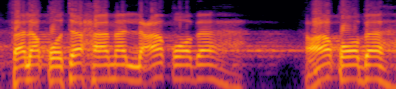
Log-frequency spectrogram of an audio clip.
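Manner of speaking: slow "فلا اقتحم العقبة" finishing on an audible "h"; clear final ha. Shown as a demonstration. Teacher shows a clear stop, "العقبة" with audible final h. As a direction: breathe out the h at the end of "العقبة". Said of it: "نوضح الهاء".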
